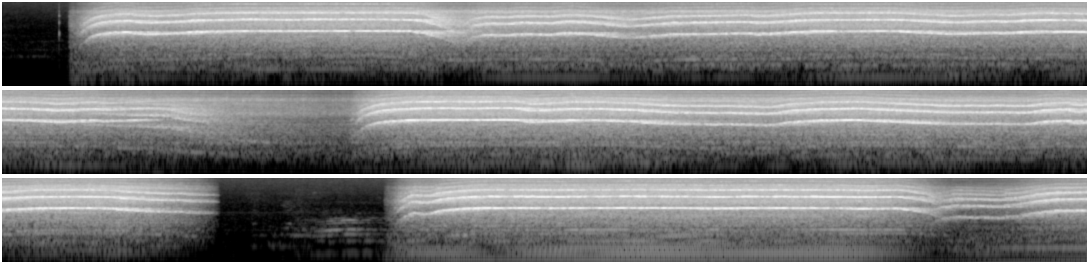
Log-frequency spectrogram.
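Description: High, whistle-like electronic tone from a computer patch driven by an EEG brain-wave headset, its pitch wavering and bending as the readings change. It comes in three long stretches with short gaps between them: the first fades away near the middle, the second cuts off suddenly, and the third starts a couple of seconds later.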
